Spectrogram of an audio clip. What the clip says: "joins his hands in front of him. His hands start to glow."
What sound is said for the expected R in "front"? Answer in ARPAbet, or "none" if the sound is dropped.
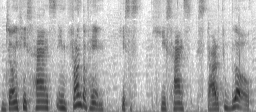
R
